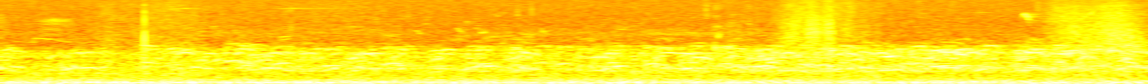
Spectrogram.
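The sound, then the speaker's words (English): A stirred-up flock of Canada geese honks continuously, a dense overlapping clamor of nasal calls with no clear pauses, under a steady low rumble of background noise. “The Canada geese are stirred up quite a bit.”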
